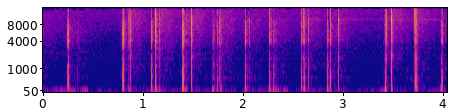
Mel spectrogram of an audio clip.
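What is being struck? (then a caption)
Miniature plastic drinking glasses. Miniature plastic drinking glasses are tapped with long fingernails in a quick, irregular rhythm. Each tap is a short, dry click with a bright, crisp top and almost no ring, heard quietly against a near-silent background.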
